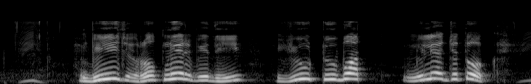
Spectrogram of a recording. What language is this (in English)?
Magahi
